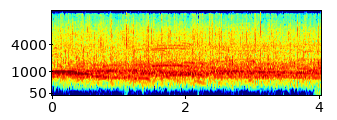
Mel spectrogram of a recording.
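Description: Studio audience at a stand-up comedy competition show applauding and cheering a contestant advancing to the next round, a loud, continuous crowd roar with scattered whoops and clapping throughout.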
